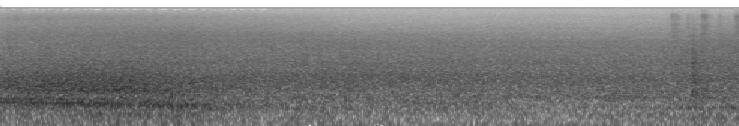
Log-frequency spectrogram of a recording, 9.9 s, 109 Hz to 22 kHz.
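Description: A freight train hauled by a Škoda class 181 electric locomotive approaching, heard as a steady rushing noise, with a few sharp clicks near the end.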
